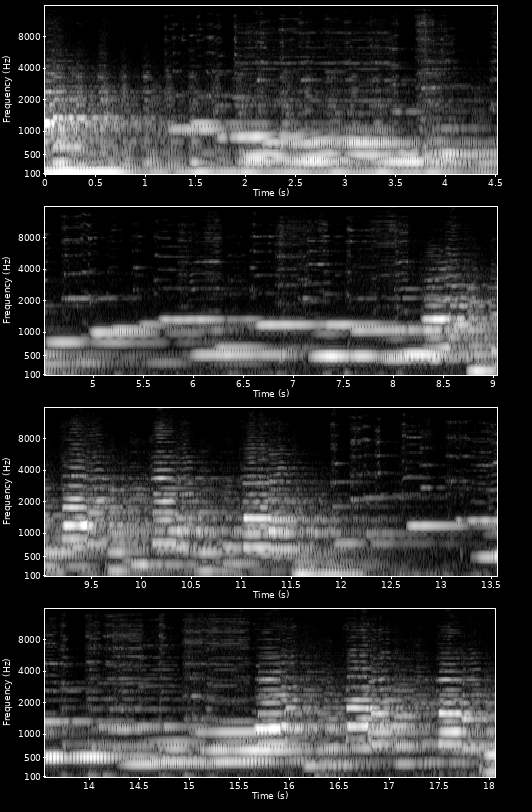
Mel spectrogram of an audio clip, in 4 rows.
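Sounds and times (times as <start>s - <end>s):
glass harmonica melody: 0.0s - 18.0s.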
